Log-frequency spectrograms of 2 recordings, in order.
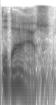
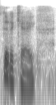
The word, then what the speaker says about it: Didache: Sometimes people look at the way it's spelled and they think it should be pronounced Didache. – Yeah. – But it's not. It's Didache, and this document is anonymous,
